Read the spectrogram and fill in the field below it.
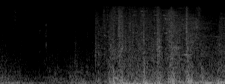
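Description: A gun fires rapidly in bursts.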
